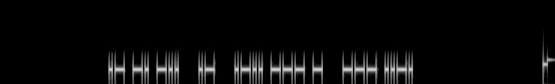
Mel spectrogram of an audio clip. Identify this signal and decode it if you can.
Morse code, heard as a keyed tone, about 40 wpm, 700 Hz. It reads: AND A LOT OF
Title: Sets of 4 Words 40wpm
